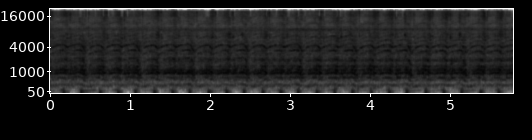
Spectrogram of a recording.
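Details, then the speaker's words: Long-abandoned International 284/285 4x4 diesel tractor, fuelled, primed, with glow plugs refitted and idle-up not connected: steady cranking at about 88 turns a minute with uneven half-catches, close to firing. Owner suspects ATF left in the cylinders. "Oh man, we're so close. All right, I just got to give it think a little bit more throttle. Give it some more glow plug. Super close."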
